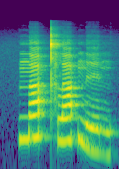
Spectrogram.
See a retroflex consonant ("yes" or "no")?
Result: no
